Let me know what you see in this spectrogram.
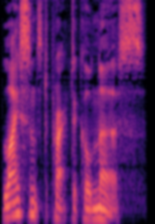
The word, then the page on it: licensed practical nurse: British English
